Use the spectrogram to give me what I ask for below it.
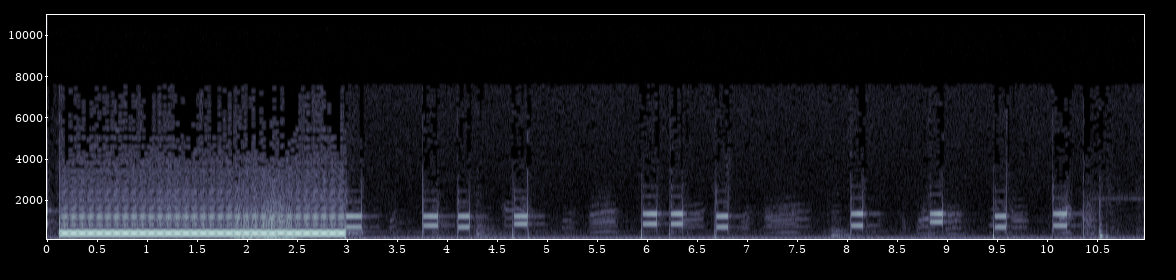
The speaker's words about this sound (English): Oh, wait a second. We've got to dial 9 first.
